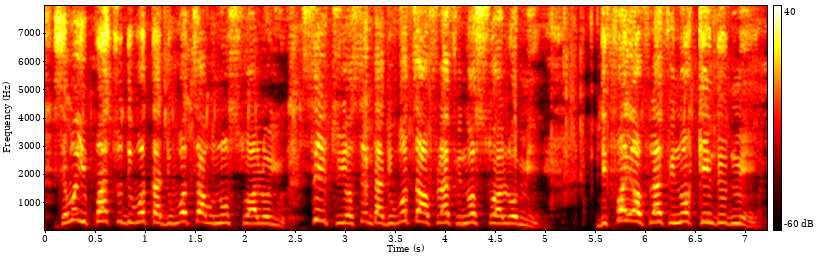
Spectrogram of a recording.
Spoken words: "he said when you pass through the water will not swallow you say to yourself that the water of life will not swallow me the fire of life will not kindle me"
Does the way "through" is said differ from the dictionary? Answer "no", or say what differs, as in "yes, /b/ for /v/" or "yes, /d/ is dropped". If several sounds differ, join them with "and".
yes, /t/ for /θ/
